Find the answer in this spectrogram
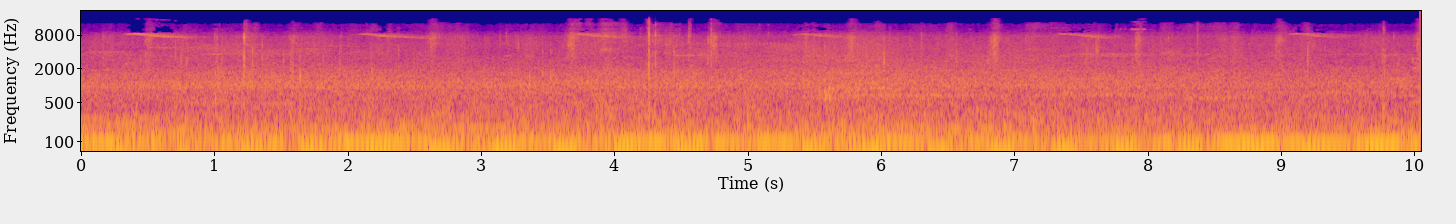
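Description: A bird repeats a short, high, falling call about every two seconds over a steady low rumble that rises and falls in loudness.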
